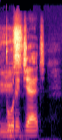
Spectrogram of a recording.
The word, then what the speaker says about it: Buttigieg: It's Buttigieg. Buttigieg.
